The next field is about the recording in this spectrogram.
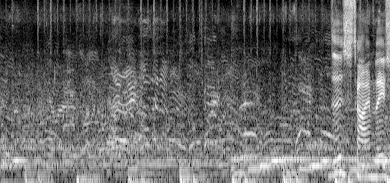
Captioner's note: people talking in background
